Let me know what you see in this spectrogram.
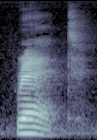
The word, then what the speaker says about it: read: 그래서 어떻게 읽느냐면요. read, read, red. 그 빨간색 할 때 그 red 있죠? 똑같은 네네. – 발음이에요. 그렇게 읽어요.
